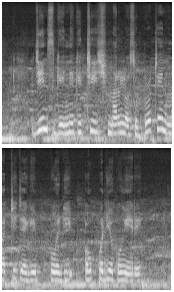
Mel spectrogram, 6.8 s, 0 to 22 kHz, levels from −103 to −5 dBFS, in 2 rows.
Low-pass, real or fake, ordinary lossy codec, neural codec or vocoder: none; fake; none; vocoder, 44.1 kHz, 128 mel bands, Pupu-Vocoder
